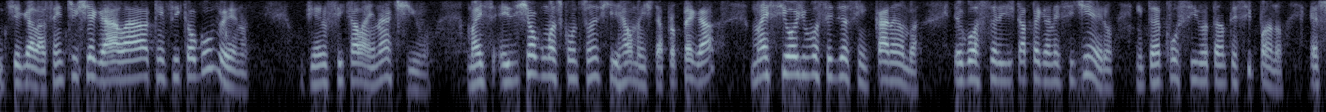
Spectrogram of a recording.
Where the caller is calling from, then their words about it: Atibaia, São Paulo, Brazil; Eu sou aqui de Atibaia, sabe onde?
